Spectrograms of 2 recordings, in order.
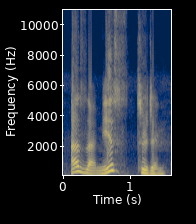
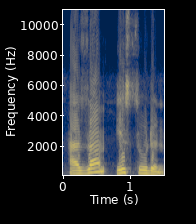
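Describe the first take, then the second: First: The words Azam and is run together. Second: The words Azam and is are said separately. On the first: The speaker calls it right. "Yang benar adalah" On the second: The speaker calls it wrong. "jangan dipisah. ... no, wrong"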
